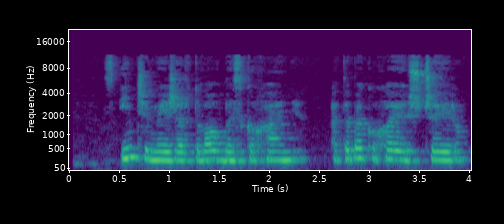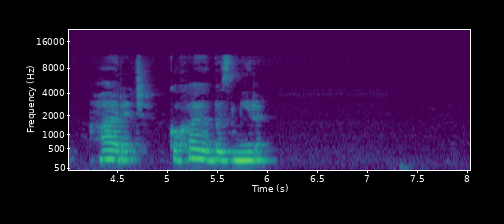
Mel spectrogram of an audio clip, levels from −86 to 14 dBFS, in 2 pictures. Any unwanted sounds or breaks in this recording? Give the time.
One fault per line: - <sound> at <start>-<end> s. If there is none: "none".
none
